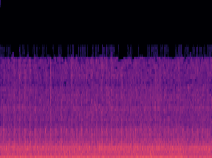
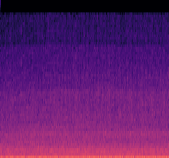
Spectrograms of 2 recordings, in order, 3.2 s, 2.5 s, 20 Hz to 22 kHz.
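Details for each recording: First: 2018 Ford Mustang V8 at idle: light, fast tick about three per second over the rumble; engine tick, cause suspected but not confirmed. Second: 2018 Ford Mustang V8 idling after a drag strip run: steady, even low rumble with no ticking or tapping, only normal direct-injection sound; engine healthy, no tick.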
